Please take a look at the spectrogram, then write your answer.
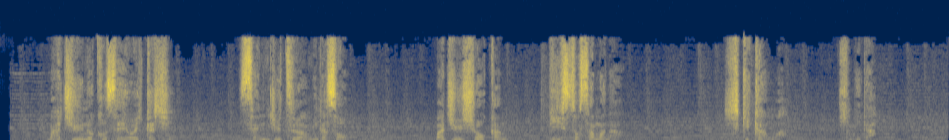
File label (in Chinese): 角色模仿, 激情讲述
